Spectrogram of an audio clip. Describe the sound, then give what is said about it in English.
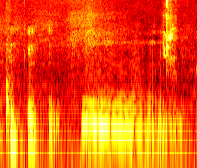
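A dog moans loudly: a few short, choppy grunts, then one long, drawn-out, wavering moan, ending with a brief higher squeak. “What an awful noise he makes.”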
